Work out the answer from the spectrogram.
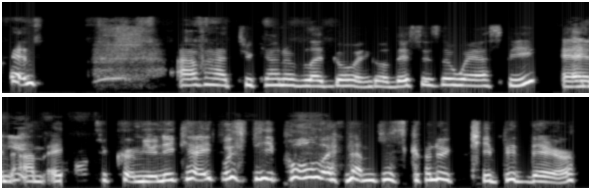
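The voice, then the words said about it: French accent in English. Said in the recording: “My accent is horrible. Oh, you can really hear the French in this.”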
